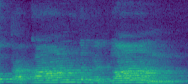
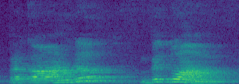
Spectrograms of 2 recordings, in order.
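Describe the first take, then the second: First: Said in the usual way. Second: One word at a time, paused between; dictation. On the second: Shown as a demonstration. Teacher repeating the meaning for note-takers, word-by-word dictation. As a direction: pause clearly between "प्रकांड" and "विद्वान". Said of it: "आप लिख लीजिए इसको".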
